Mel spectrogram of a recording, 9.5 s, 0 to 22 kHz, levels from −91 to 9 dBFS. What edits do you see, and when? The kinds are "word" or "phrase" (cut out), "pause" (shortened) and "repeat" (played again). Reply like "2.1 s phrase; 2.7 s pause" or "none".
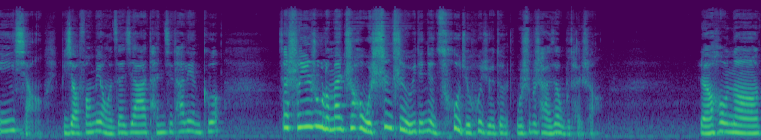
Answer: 6.4 s word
